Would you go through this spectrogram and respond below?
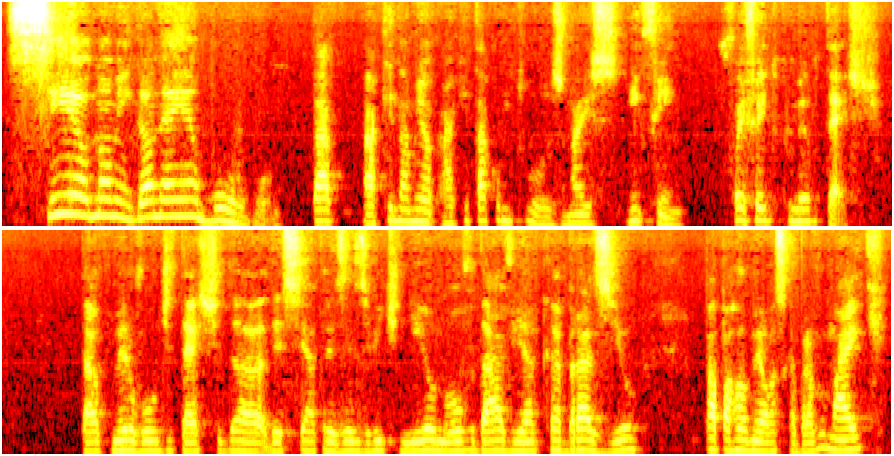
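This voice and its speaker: A Brazilian man in his thirties with a slightly high, husky voice and a soft, mellow tone. He presents a news roundup live from home on a headset mic, informally and haltingly, often checking in with short tags. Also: poor audio. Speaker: live stream host. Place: small bedroom at home. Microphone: headset microphone.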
